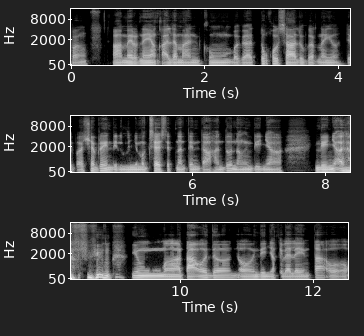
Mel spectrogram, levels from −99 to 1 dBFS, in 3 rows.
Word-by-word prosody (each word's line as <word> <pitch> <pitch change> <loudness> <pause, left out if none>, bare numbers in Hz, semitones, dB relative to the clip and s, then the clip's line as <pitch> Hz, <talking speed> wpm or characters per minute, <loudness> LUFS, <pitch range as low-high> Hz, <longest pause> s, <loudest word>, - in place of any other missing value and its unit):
bang, 90 0 -7 0.4
ah, 100 -1 +1
meron 110 +1 +1
na 110 -1 +2
yang 95 - +1
kaalaman, 100 -1 -2
kumbaga, 100 -3 -4
tungkol 120 0 -2
sa 100 -3 +2
lugar 100 -1 -5
na 95 +1 -4
iyon, 95 -3 -6
’di 95 0 -11
ba? 95 +3 -4
Siyempre, 115 +3 +2
hindi 100 -1 0
rin 95 - -4
naman 100 +1 0
niyan 100 -1 +2
magse-set 95 - +2
ng 100 -3 -2
tindahan 95 -1 -3
doon 120 +2 -1
nang 95 -2 -2
hindi 95 0 -4
niya 90 0 -3 0.5
hindi 105 0 +4
niya - - +2
alam 105 -1 +3 0.3
yung 130 -6 +6 0.3
yung 120 -2 +4 0.3
mga 105 0 +3
tao 100 +2 +4
doon 115 -1 -2
o 105 0 -2
hindi 105 0 -1
niya 100 - -1
kilala 95 -1 -1
yung 95 -1 -6
tao, 115 -4 -3
100 Hz, 190 wpm, -24 LUFS, 95-110 Hz, 0.5 s, yung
